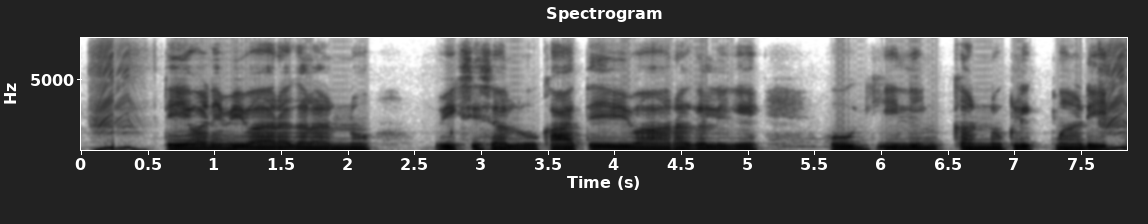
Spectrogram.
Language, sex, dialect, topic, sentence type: Kannada, male, Coastal/Dakshin, banking, statement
